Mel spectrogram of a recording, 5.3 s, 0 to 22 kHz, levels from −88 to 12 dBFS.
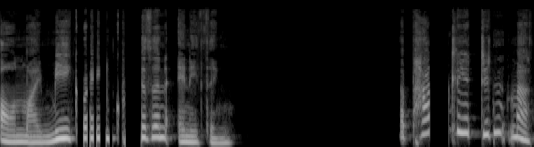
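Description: The audio has two digital broadcast dropouts: short muted holes scattered from 0.78 to 1.43 s, the longest run 160 ms, and a single gap from 4.30 to 4.50 s. Unlike concealed packet loss, nothing is smeared or repeated. The receiver mutes with an 8 ms fade and resumes with the missing material gone.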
